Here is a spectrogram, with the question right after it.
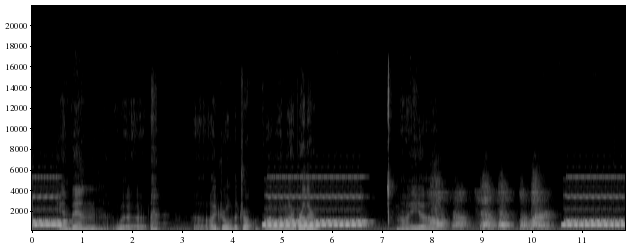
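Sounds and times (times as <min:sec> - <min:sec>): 
telephone ringing with a pulsing electronic tone: 0:00.0 - 0:00.8, 0:04.6 - 0:06.8, 0:10.6 - 0:11.8
speech: 0:00.5 - 0:02.5, 0:03.2 - 0:05.9, 0:07.3 - 0:08.3.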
